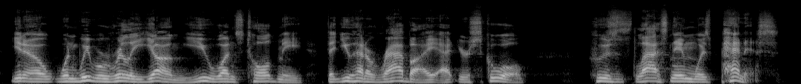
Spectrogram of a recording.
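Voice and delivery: ordinary talk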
